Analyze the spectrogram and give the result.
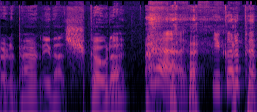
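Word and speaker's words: Škoda: It reminds me, I did a voiceover once for Skoda, and apparently that's Skoda.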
